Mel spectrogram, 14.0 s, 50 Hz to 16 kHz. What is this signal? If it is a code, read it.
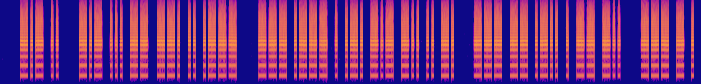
Morse code (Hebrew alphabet), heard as a buzzer, hand-sent with a paddle, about 24 wpm. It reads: כי כשמגיע העורךדין המלומד …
